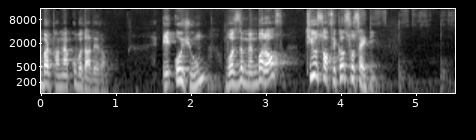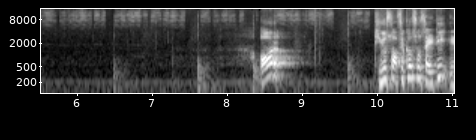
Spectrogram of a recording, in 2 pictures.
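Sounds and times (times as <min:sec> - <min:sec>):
pen scratching on board: 0:04.6 - 0:10.4
pen tapping on board: 0:04.7 - 0:09.9.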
